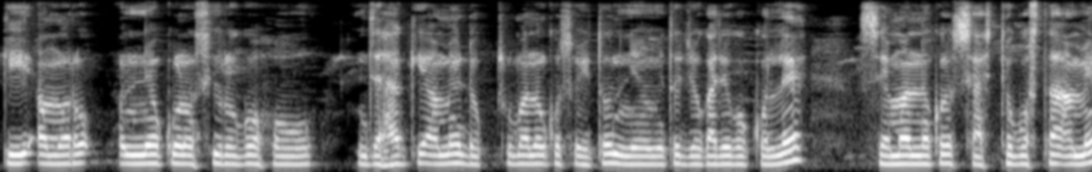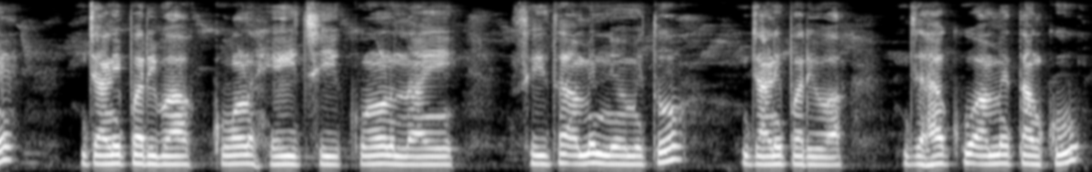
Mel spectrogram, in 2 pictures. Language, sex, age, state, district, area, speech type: Odia, male, 18-30, Odisha, Mayurbhanj, rural, spontaneous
